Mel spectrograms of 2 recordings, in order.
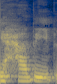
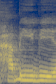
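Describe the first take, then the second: First: Habib said slowly, no final vowel; slow and careful Habib, stopping on the b; correct Habib. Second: Habibi with the final i, as in my love; the wrong form Habibi. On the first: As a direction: Habib drawn out, ending clean on b. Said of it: "It's the beloved one". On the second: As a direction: say Habibi, ending on a clear i. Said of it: "It's not Habibi as in my love". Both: Shown as a demonstration.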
